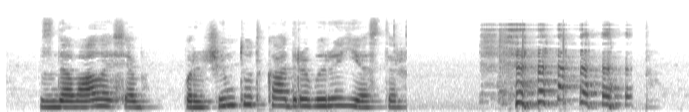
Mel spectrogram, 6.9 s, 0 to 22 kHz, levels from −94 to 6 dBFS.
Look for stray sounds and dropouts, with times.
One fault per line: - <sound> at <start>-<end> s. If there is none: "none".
- laugh at 4.8-6.3 s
